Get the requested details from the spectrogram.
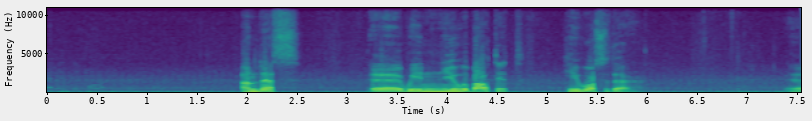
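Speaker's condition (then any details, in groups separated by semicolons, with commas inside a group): No condition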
